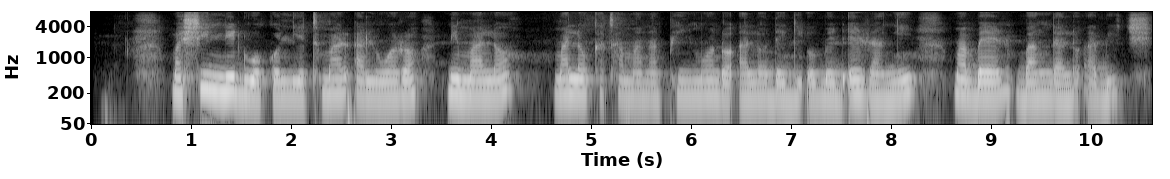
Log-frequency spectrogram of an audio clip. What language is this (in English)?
Luo (Kenya and Tanzania)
